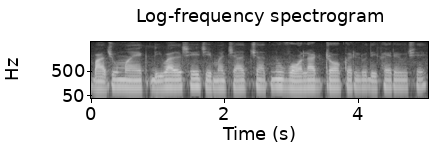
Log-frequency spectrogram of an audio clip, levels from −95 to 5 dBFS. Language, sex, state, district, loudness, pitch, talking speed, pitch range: Gujarati, male, Gujarat, Valsad, -21 LUFS, 110 Hz, 165 wpm, 105-115 Hz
